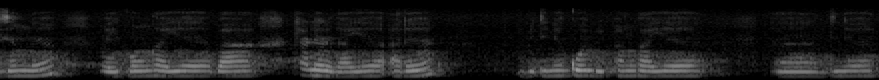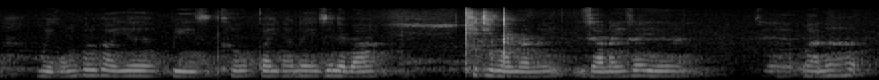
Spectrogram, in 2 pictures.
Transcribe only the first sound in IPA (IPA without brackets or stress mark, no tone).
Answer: z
